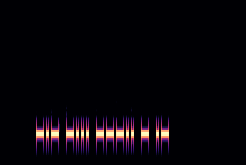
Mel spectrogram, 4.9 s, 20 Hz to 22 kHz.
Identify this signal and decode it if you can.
Morse code, heard as a keyed tone, about 24 wpm, 700 Hz. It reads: KB8TA
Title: Speed Racing - USA 2x2 Call Signs 20wpm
